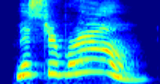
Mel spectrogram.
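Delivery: high call for the horse. Acted. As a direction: call across the yard. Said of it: "he called".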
